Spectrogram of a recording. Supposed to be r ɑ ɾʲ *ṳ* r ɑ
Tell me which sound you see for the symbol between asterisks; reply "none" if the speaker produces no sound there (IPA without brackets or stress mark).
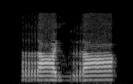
ṳ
